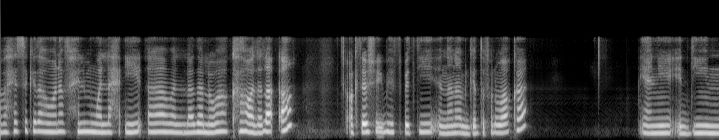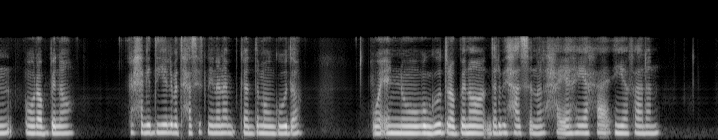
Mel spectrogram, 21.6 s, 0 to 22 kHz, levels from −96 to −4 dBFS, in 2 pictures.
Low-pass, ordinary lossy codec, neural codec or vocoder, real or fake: 7.2 kHz; none; codec, 24 kHz, 0.9 kbps, DualCodec; fake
